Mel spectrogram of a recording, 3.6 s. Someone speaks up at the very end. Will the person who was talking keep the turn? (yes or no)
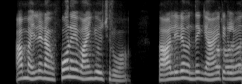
yes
